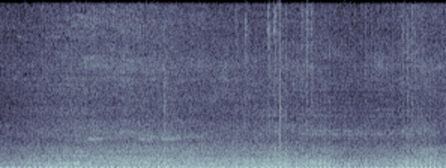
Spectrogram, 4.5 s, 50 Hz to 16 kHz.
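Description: A Royal Enfield Classic 350 motorcycle idles and runs in city traffic, its single-cylinder engine thumping in a steady, loud, close rhythm with faint traffic around it.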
